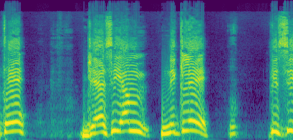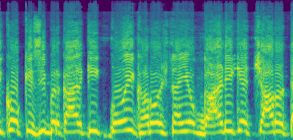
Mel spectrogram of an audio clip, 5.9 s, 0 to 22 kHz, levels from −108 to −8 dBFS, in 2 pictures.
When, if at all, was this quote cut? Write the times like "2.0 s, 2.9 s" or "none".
none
